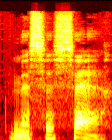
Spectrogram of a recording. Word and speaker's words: nécessaire: So instead of in the spelling A-R-Y is spelled A-I-R-E. So necessary would be Nécessaire.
